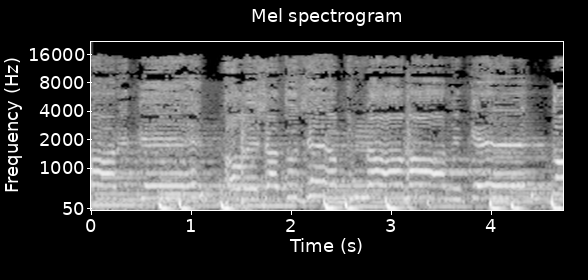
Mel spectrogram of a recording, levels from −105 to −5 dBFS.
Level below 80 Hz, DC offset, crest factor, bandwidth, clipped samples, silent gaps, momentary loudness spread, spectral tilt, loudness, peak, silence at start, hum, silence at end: -22 dBFS; under 0.1%; 14 dB; 16.5 kHz; under 0.1%; none; 4 LU; -5 dB/octave; -15 LUFS; 0 dBFS; 0 s; none; 0 s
